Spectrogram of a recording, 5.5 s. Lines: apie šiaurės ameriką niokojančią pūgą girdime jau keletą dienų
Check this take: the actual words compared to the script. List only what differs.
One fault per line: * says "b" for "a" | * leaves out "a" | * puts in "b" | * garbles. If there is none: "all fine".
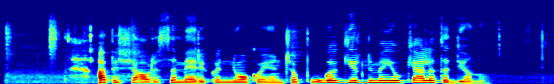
all fine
